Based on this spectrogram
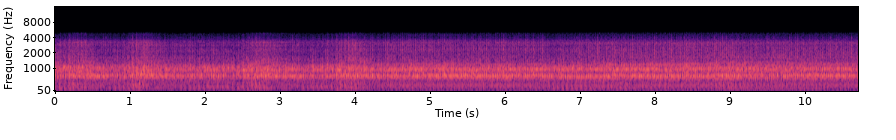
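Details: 1992 Yamaha XT600E (3TB) single-cylinder at idle: quick, regular light tapping on each beat; owner asks what the strange ticking noise is, cause not pinned down.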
